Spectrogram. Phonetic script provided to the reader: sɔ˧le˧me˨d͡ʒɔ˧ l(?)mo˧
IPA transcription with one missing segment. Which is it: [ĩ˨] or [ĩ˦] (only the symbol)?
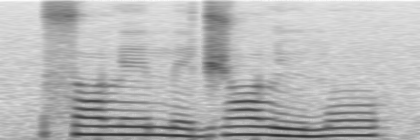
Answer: ĩ˨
